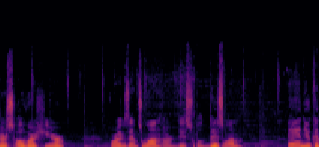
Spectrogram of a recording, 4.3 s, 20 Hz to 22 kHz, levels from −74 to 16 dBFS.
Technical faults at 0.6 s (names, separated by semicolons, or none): mains buzz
